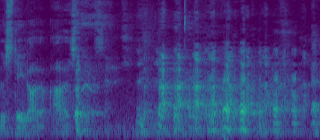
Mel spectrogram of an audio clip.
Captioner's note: laughing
